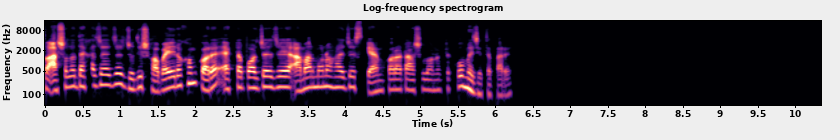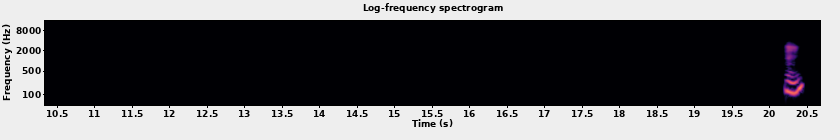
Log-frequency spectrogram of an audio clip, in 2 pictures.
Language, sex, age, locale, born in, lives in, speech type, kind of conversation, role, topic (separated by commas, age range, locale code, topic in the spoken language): Bengali, male, 20-24, bn-BD, Bangladesh, Bangladesh, conversation, podcast, guest, অনলাইন স্ক্যামের শিকার হলে প্রথমে আপনি কী করবেন?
